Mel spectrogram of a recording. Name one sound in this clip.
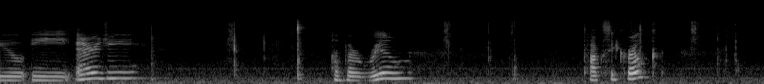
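Trading cards flick and slide against each other in a hand.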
